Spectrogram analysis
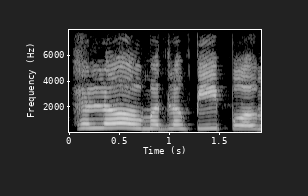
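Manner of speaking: loud, high TV host hello to the crowd; hammed-up host greeting to the audience; showbiz host greeting. Shown as a demonstration. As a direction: belt it out like a variety show host. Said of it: "Say hi to madlang people".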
